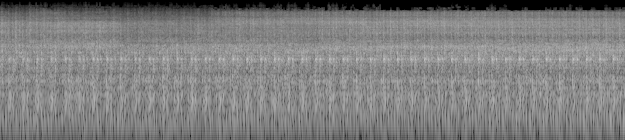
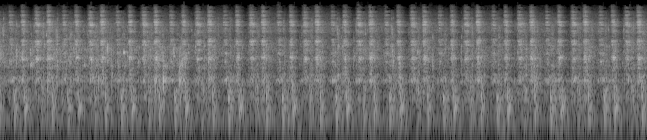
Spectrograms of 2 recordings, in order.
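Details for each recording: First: Southworth duplex boiler feed pump steam engine run on compressed air after service, steam oil injected into the inlet: fast hissing exhaust beats, about three a second, with spluttery wet edge; rough running from excess oil blowing out the exhaust. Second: Southworth duplex boiler feed pump running on compressed air after the water outlet problem was fixed and the valve timing set: crisp, even exhaust beats at about ninety a minute, steady spacing and equal strength, almost locomotive-like; normal, even running.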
